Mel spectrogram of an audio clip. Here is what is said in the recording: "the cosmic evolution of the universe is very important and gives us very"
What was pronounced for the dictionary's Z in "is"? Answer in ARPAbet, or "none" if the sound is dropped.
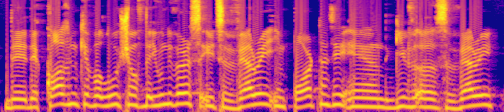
S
